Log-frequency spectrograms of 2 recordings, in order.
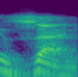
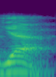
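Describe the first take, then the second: First: It begins with a z sound. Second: It begins with a y sound. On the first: The speaker calls it right. "padahal ini za nih" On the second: The speaker calls it wrong. "kalau orang Jawa biasanya za itu dibaca ya"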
